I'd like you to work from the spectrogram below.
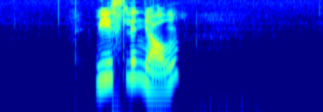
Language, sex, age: Norwegian, female, 22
